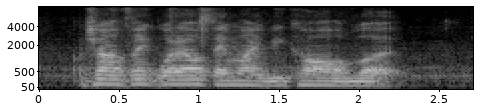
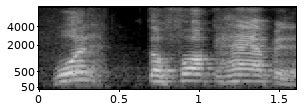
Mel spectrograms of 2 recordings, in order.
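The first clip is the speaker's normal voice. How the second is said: higher and louder demand; 6 semitones higher, 6 dB louder than usual. Retold or imitated. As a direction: press him for an answer. Retold repeated demand to dad.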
